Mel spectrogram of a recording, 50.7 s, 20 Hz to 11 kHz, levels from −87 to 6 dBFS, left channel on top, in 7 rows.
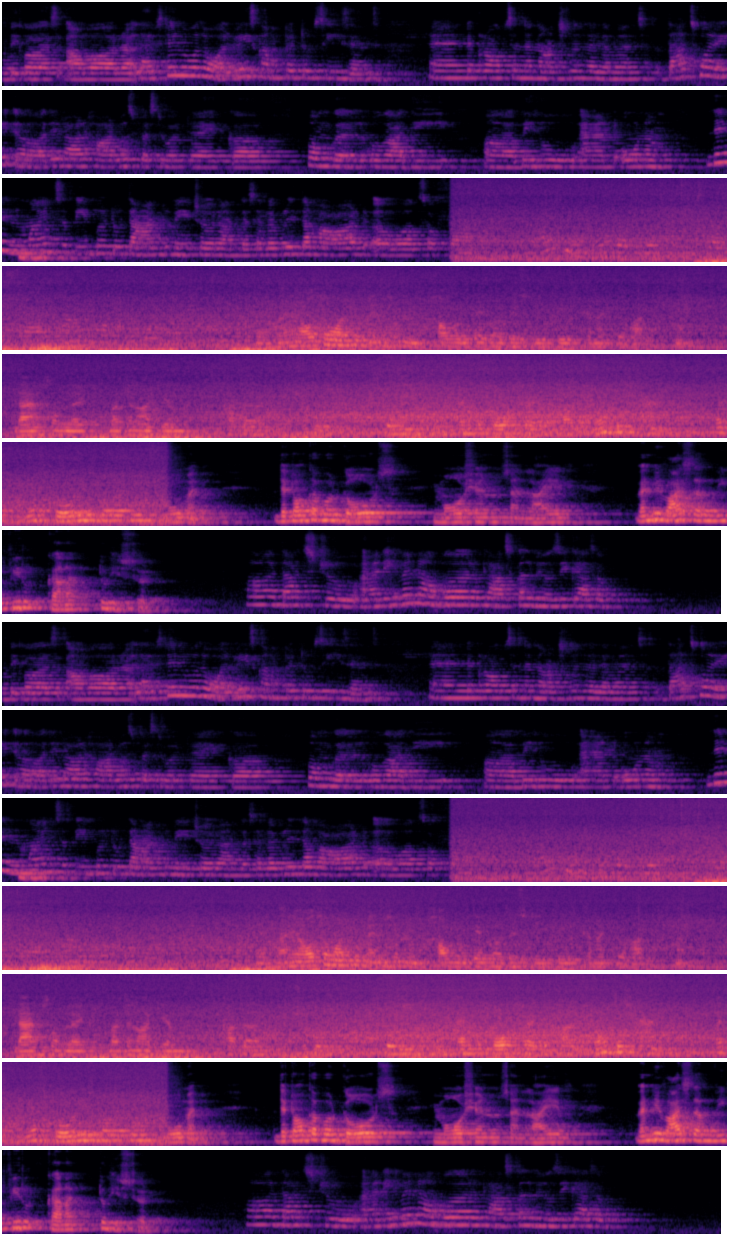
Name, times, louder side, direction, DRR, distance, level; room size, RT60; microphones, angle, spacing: voice 1, 0.0-3.8 4.3-9.9 10.3-11.7 12.1-13.9 14.3-19.4 19.8-23.6 45.9-49.6, left 1 dB, 10° left, -5 dB, 4.6 m, -42 dB
sound 1, 19.0-37.9, right 1 dB, 10° right, 1.1 m, -31 dB
voice 2, 24.3-28.7 29.1-30.9 31.2-31.6 31.9-32.4 32.8-35.7 36.1-38.3 39.0-40.2 40.6-41.9 42.6-45.0, right 1 dB, 40° right, 5 dB, 2.1 m, -29 dB
22.0 x 7.7 x 7.2 m, 1.1 s
head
